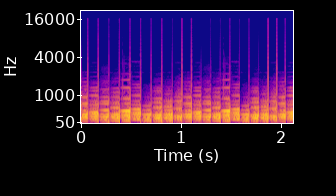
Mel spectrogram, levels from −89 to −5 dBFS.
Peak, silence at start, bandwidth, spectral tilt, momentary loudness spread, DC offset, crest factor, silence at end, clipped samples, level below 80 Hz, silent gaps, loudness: -4 dBFS; 0 s; 16.5 kHz; -10 dB/octave; 2 LU; under 0.1%; 16 dB; 0 s; under 0.1%; -42 dBFS; none; -21 LUFS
